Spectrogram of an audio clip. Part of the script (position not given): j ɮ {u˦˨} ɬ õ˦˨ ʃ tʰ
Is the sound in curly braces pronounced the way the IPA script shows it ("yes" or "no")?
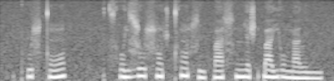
yes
